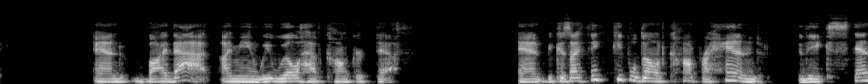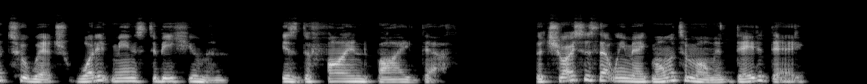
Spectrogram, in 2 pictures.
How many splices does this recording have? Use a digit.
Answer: 0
